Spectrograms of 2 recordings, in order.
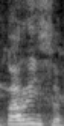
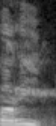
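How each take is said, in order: First: Paris is said with an American accent. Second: Paris is said with a French accent. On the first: "Les Américains disent bien Paris" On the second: "pas Paris"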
